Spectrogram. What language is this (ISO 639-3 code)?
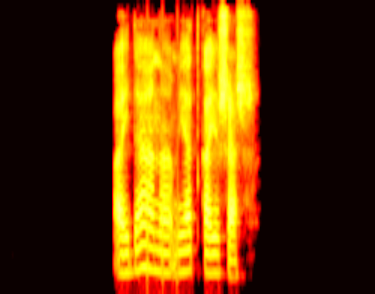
chm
